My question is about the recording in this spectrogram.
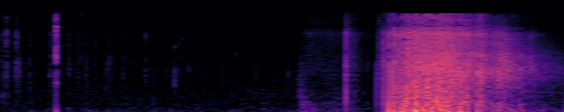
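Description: A "Big Whopper" ground firework going off. A few faint ticks come first, then about three seconds in a loud burst of dense crackling lasts about a second and fades out.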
